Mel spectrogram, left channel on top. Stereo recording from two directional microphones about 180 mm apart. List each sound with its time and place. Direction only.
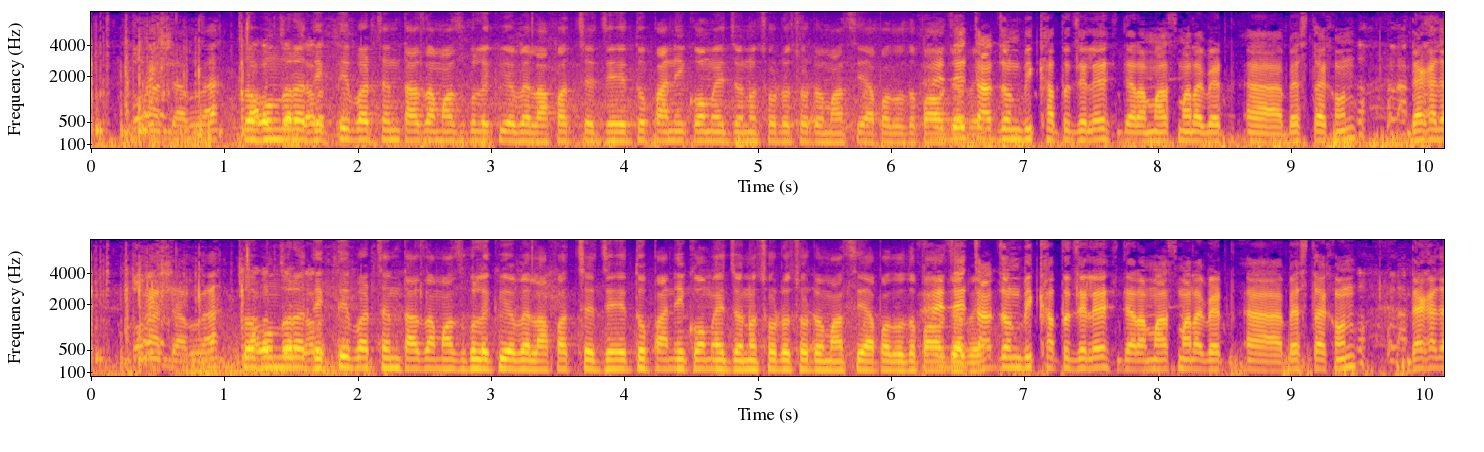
1.2 s a man's voice: 30° right (ahead or behind)
6.2 s speech: centre (ahead or behind)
